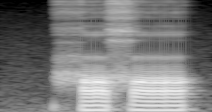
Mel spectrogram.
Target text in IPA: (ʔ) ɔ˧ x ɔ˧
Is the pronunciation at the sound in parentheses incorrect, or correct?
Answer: incorrect: h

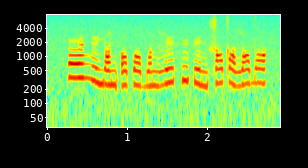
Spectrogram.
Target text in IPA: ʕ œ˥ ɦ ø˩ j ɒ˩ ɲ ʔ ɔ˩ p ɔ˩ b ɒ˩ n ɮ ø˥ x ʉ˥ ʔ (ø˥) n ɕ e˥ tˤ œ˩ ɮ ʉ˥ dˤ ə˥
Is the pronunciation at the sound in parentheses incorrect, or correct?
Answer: incorrect: ø˩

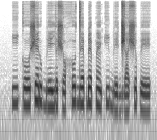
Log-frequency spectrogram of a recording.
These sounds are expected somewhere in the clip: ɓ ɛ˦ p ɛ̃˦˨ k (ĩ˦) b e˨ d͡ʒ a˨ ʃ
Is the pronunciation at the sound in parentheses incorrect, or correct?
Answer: incorrect: i˦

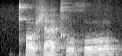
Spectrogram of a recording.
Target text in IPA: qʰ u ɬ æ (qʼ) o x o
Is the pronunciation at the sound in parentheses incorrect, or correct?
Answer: incorrect: kʼ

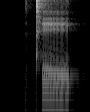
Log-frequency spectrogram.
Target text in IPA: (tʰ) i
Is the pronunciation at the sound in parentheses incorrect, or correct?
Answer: correct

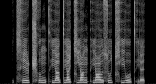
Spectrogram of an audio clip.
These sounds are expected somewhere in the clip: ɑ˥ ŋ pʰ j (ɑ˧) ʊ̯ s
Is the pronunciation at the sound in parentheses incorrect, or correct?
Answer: incorrect: ɑ˥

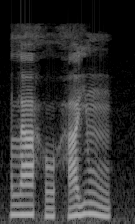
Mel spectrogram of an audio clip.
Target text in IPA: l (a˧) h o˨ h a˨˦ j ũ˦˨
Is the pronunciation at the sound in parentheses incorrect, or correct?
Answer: correct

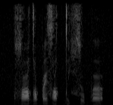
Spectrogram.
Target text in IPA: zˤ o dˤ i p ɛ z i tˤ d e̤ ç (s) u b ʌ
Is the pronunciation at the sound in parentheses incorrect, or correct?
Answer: incorrect: z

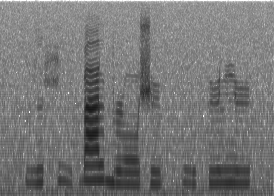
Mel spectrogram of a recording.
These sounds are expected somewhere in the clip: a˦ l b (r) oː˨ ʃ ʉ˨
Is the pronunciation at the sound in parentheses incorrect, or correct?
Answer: incorrect: ɹ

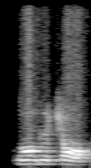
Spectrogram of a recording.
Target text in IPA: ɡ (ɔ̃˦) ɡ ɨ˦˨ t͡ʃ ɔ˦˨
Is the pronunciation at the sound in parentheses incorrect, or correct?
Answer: correct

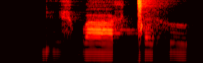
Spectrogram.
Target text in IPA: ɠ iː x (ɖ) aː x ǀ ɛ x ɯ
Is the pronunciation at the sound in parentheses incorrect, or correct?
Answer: incorrect: b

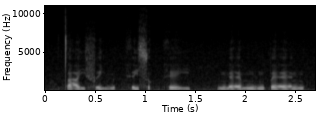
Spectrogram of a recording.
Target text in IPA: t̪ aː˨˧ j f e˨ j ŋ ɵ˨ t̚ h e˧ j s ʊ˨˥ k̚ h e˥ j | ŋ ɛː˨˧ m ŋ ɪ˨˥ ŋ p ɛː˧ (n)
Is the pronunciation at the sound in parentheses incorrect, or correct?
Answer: incorrect: ŋ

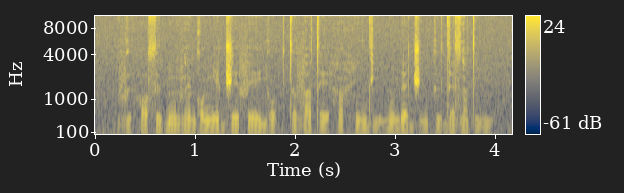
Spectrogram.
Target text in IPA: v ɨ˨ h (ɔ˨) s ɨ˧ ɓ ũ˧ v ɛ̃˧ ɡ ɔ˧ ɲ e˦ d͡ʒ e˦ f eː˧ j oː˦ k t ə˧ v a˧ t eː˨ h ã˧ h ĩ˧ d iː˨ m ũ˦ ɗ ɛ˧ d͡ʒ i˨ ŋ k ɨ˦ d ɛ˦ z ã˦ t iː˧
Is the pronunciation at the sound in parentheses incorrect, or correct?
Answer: incorrect: ɔ˦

